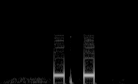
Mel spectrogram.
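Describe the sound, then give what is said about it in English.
Two short, loud electronic beeps at a steady mid pitch sound about a third of a second apart on a group phone call, where one caller has put himself on hold. Faint low hum comes before them. “I hear a beeping yes. sound. Do you hear that?”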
